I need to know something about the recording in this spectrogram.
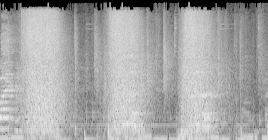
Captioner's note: hollow scrapping sound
